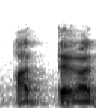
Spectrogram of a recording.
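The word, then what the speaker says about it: 会って: 그럼 발음 어떻게 되겠어요? 아때가 되겠죠. 아때. 왜? 이 트는 왼쪽에 있는 글자와 결합을 하죠. 그리고 받침 역할을 하죠.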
